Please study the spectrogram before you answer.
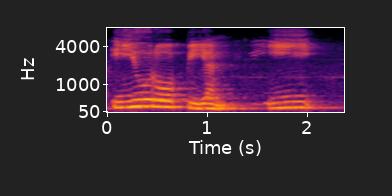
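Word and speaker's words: European: இப்போ இந்த இடத்துல வந்து யூரோப்பியன், யூரோப்பியன்னு நம்ம சொல்ல மாட்டோம், யூரோப்பியன், ஒய்யூ.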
